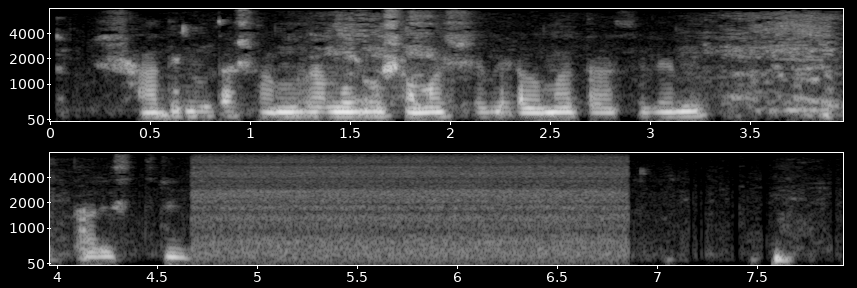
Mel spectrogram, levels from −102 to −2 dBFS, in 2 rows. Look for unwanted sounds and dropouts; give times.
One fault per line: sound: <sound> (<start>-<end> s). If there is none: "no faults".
no faults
